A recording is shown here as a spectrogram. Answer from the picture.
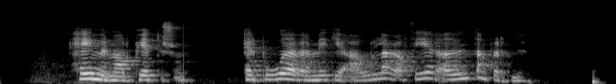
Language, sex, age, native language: Icelandic, female, 30-39, Icelandic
